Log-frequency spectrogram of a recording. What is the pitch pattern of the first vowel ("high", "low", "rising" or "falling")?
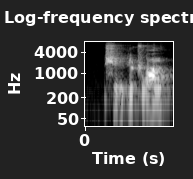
low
